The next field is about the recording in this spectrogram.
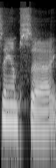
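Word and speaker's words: SAMHSA: them is uh samsa which is pronounced samsa even though it's s-a-m-s-h-a and i i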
